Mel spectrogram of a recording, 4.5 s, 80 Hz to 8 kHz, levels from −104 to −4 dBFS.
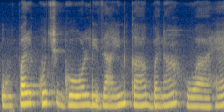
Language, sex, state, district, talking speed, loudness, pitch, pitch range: Hindi, female, Uttar Pradesh, Saharanpur, 105 wpm, -20 LUFS, 210 Hz, 200-230 Hz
